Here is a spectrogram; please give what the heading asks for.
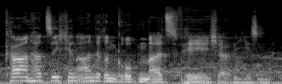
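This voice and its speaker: A man playing a genial, measured, worn-out ork fixer in a German audio drama. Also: medium pitch. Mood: calm. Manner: calm, courteous. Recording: music bed behind the voice.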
